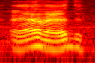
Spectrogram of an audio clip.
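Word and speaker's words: עבד: Avid. Avid means servant or slave. Okay. And it's written like this. And the accent is on the first syllable.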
